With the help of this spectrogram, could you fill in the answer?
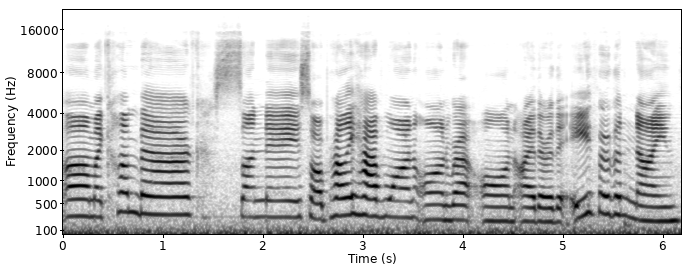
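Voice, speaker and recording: Raised and projected, a woman's high-pitched voice moves at a fairly slow pace with hardly any pauses and ordinary pitch variation, with audible room echo around it. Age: 20s. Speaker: YouTuber. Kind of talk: casual live-stream chat while baking.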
